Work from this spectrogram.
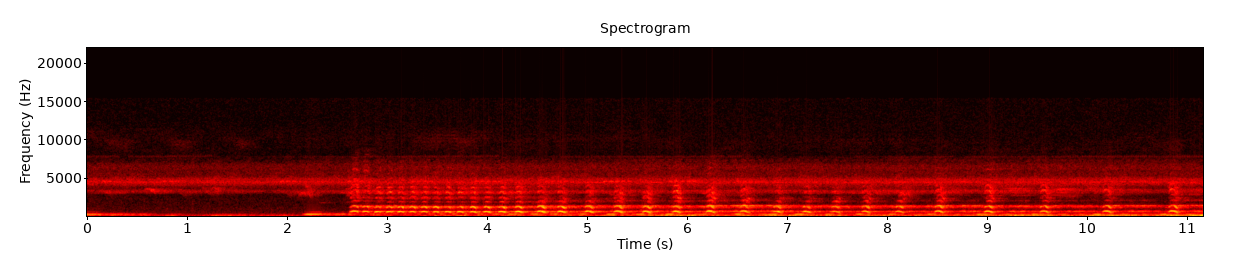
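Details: Forest siamangs calling back and forth to their group: a low hum, then from about two seconds a fast, regular series of loud, rising barks, all against a constant shrill insect buzz.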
